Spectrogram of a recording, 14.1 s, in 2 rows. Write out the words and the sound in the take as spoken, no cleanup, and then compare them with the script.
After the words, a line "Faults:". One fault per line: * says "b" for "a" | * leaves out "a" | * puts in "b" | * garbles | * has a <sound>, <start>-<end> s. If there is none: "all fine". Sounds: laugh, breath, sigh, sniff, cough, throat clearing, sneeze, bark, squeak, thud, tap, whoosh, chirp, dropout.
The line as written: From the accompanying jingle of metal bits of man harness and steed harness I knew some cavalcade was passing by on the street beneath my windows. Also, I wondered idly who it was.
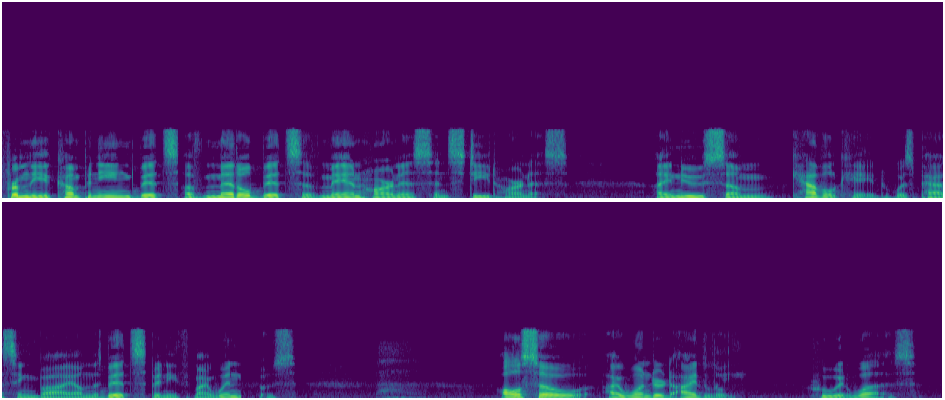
From the accompanying bits of metal bits of man harness and steed harness I knew some cavalcade was passing by on the bits beneath my windows. Also, I wondered idly who it was.
Faults:
* says "bits" for "jingle"
* says "bits" for "street"
* has a dropout, 8.8-9.0 s
* has a breath, 9.9-10.3 s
